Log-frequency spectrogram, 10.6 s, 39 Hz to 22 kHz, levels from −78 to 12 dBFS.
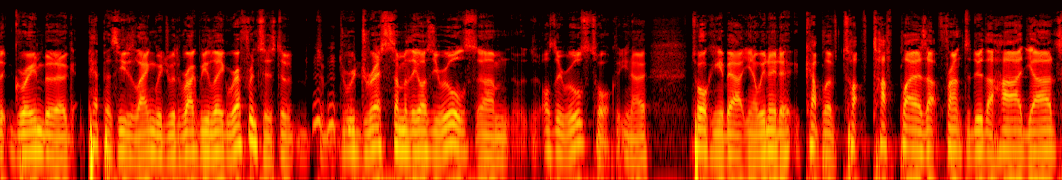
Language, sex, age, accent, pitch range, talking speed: English, male, 40-59, Australian, 85-105 Hz, 235 wpm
